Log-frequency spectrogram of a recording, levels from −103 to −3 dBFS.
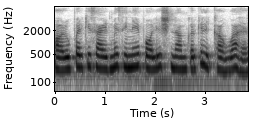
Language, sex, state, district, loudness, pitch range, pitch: Hindi, female, Delhi, New Delhi, -15 LUFS, 215-245 Hz, 230 Hz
